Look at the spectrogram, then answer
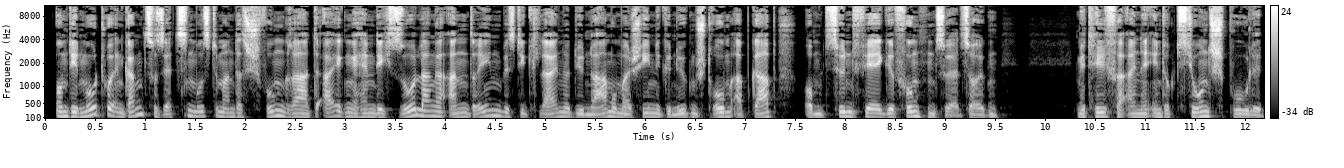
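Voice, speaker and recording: A man playing a methodical inventor who recounts his technical work in a measured, matter-of-fact way, as in a scripted memoir. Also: medium pitch, a little mellow, no echo, clean studio sound, close to an everyday voice. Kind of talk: scripted first-person memoir reading.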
